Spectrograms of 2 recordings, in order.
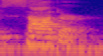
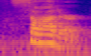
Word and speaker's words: solder: a funny pronunciation do you know how to pronounce it it's actually solder the Ellis Island solder it means to join metal objects using heated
